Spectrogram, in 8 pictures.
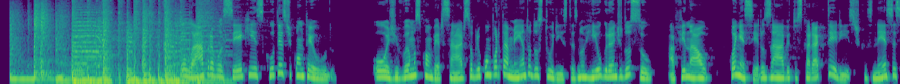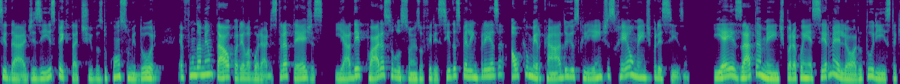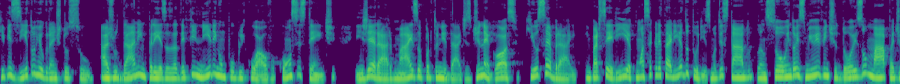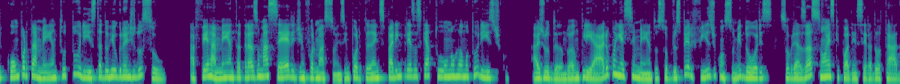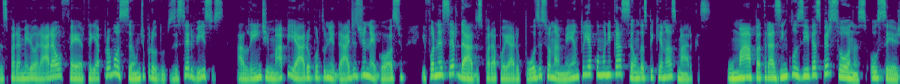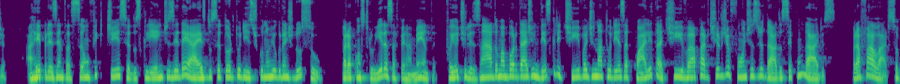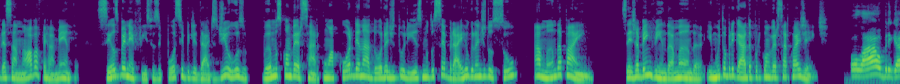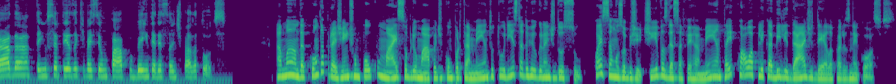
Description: Em um bate-papo que você pode ouvir no decorrer deste artigo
